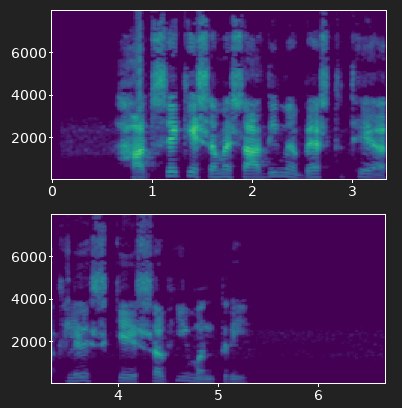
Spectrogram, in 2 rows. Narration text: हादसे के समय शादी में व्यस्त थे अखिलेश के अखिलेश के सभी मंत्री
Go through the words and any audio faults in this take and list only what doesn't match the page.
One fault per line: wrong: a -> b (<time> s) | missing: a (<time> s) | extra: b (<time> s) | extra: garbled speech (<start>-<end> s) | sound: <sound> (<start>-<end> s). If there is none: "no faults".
missing: अखिलेश के (4.2 s)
